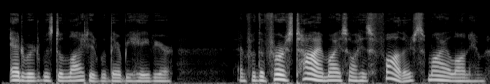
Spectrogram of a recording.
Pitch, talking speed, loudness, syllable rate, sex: 175 Hz, 220 wpm, -19 LUFS, 6.1 syllables/s, female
